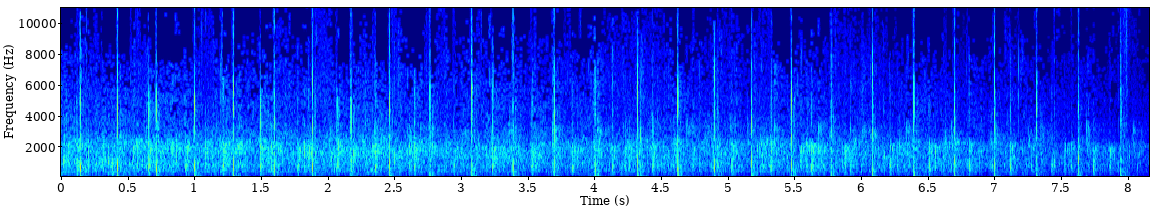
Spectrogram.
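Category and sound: crowd, round of applause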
